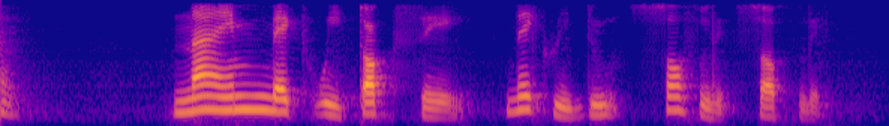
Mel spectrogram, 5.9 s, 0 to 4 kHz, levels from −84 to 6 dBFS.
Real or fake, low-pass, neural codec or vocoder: fake; 3.6 kHz; codec, 16 kHz, about 1 kbps, DyCAST, with the encoder's durations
